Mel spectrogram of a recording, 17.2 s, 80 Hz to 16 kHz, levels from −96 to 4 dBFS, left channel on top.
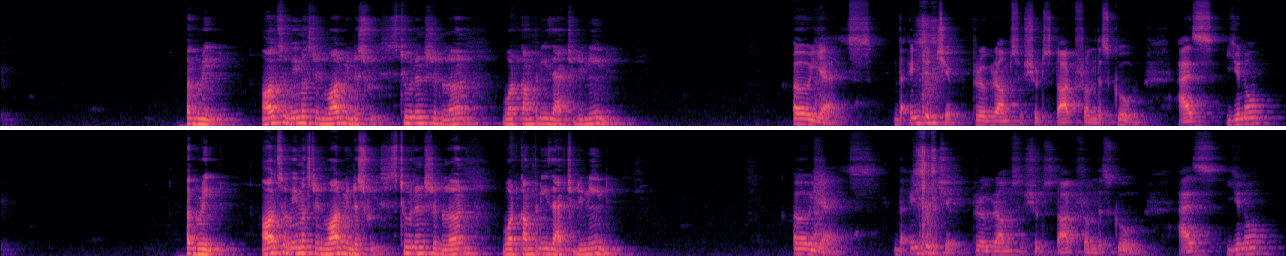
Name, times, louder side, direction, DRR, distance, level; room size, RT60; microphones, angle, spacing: voice 1, 2.5-2.9 3.5-6.3 6.7-8.1 10.9-11.0 12.2-12.5, right 2 dB, 55° right, 5 dB, 1.0 m, -30 dB
voice 2, 10.6-11.6 11.9-15.2 15.7-16.8, left 3 dB, 80° left, 8 dB, 0.8 m, -36 dB
10.0 x 5.8 x 4.1 m, 0.71 s
head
